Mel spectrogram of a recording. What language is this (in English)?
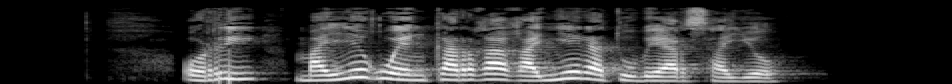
Basque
